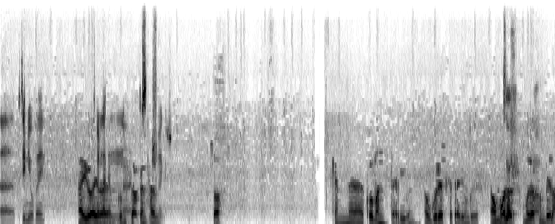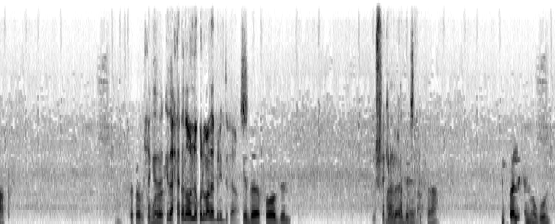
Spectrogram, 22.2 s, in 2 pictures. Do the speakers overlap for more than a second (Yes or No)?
Yes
